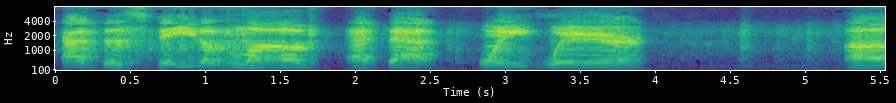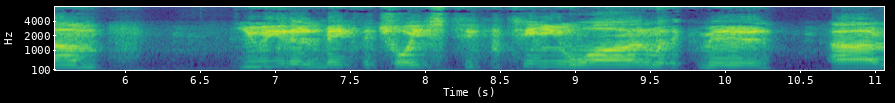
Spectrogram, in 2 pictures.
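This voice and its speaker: Slow male story reader in a roomy space. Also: on the low side, bright, forceful tone, a little hiss or hum. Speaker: writer reading his own story. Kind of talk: literary short story reading. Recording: roomy, distant from the mic.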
